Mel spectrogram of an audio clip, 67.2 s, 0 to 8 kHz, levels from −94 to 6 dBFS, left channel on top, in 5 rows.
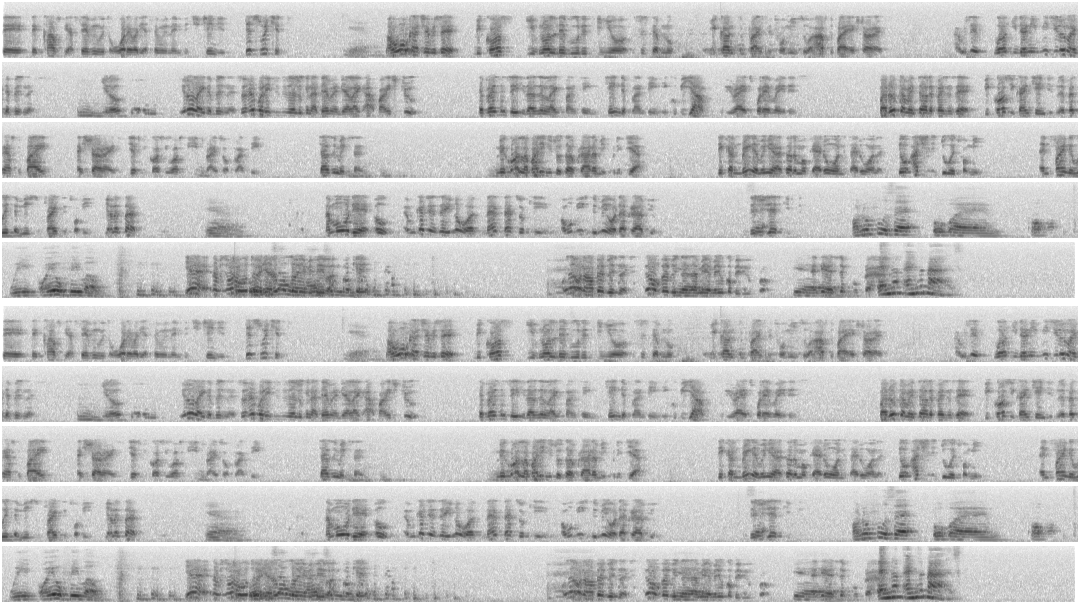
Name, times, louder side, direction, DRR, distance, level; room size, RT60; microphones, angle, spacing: voice 1, 0.0-2.8 3.0-3.5 4.8-8.4 8.8-11.0 11.9-13.9 14.7-15.4 15.7-18.6 19.4-23.4 24.4-27.4 27.8-30.1 30.9-31.4 33.1-34.9 35.8-39.1 39.9-42.0 44.4-48.5 49.7-50.1 56.1-58.4 60.8-63.4 63.9-64.8, left 2 dB, 15° left, 0.3 m, -31 dB
voice 2, 4.2-4.7 14.4-14.8 29.3-29.4 31.6-31.7 33.0-33.3 40.2-40.6 42.9-43.4 49.7-49.9 51.0-52.8 53.2-53.5 53.9-56.0 56.7-58.5 60.6-61.1 62.2-62.6 63.7-64.3, equal, 5° right, 1.6 m, -30 dB
voice 3, 64.7-65.8, right 3 dB, 65° right, 1.0 m, -25 dB
9.1 x 4.5 x 2.3 m
head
